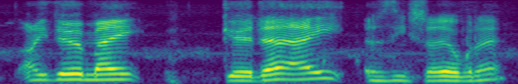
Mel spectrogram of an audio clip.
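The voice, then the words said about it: Bad put-on Australian accent. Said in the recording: “That was my shittest Australian accent. That was awful.”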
